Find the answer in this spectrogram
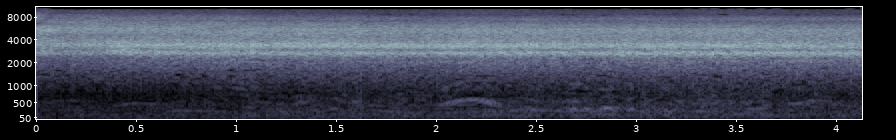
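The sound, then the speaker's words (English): A voice imitates water gushing from faucets with a loud, steady hiss held without a break. “what's that noise? And they go back to the janitor's closet where they had turned all the faucets on and water's pouring out of all the faucets which they had turned on”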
